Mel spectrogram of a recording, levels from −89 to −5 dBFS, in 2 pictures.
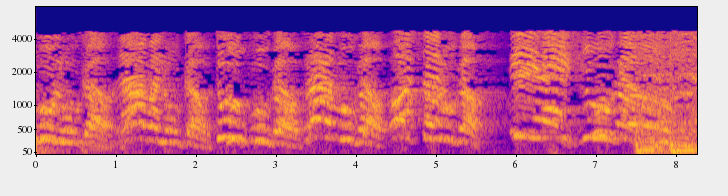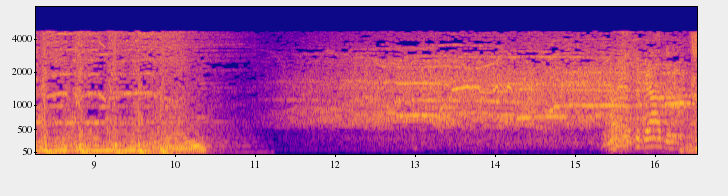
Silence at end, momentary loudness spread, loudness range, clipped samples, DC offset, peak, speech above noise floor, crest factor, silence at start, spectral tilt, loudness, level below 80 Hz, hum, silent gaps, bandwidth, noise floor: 0 s; 8 LU; 7 LU; under 0.1%; under 0.1%; -6 dBFS; 29 dB; 14 dB; 0 s; -10 dB/octave; -19 LUFS; -32 dBFS; none; none; 5 kHz; -48 dBFS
